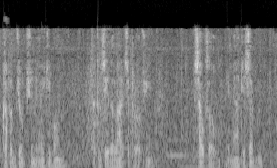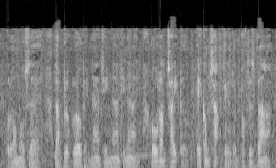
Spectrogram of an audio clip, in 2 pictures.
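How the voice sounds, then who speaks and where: A very low male voice of an actor as a veteran train driver in a radio play, weary, fond and fatalistic. He muses in measured phrases, as though to old friends, with engine rumble clearly behind him. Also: fairly even intonation, lightly acted. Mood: resigned, consoling. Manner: reflective, addressing absent friends, measured phrasing. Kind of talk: radio drama monologue.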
